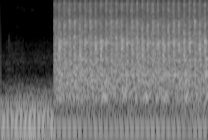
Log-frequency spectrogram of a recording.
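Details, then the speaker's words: Diesel after repairing the broken wire from the alternator: cranks quietly, settles into fast even clatter at slightly raised idle under loud hiss; runs healthy, charging voltage checked. "okay as you can tell it's running so what we're going to do now is check charging system voltage"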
